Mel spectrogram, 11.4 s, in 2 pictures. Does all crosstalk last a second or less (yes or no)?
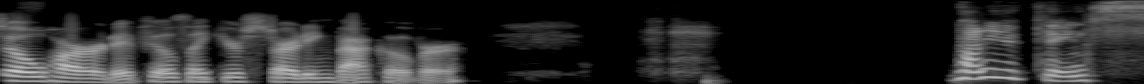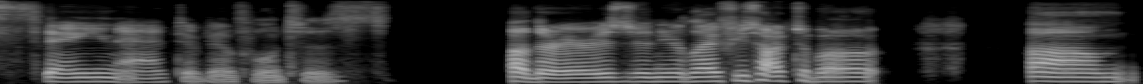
yes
